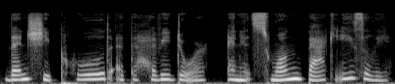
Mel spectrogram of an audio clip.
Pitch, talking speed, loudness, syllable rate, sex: 220 Hz, 180 wpm, -16 LUFS, 4.4 syllables/s, female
